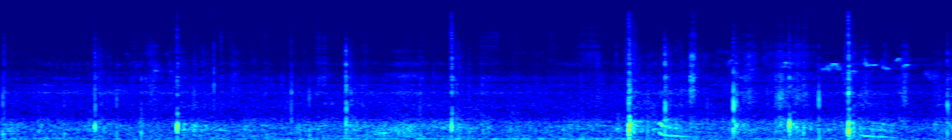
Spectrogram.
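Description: A tennis ball is struck sharply with a racket.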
